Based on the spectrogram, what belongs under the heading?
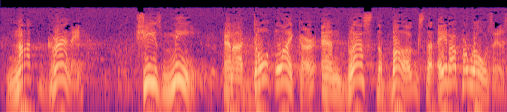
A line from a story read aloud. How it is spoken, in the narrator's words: said through clenched teeth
